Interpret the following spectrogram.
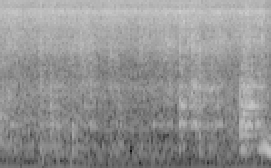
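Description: Cumin seeds sizzling faintly in hot oil in a nonstick wok as a wooden spatula stirs them: the tempering of whole cumin at the start of a curry base.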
